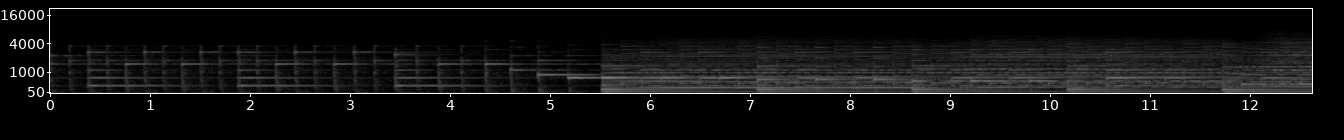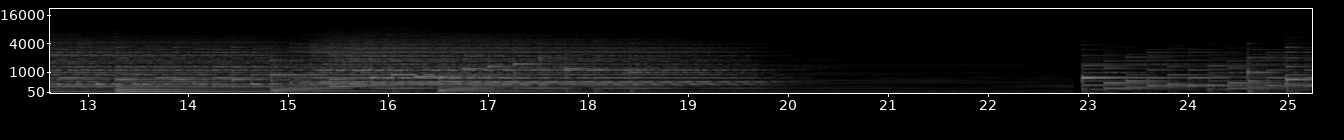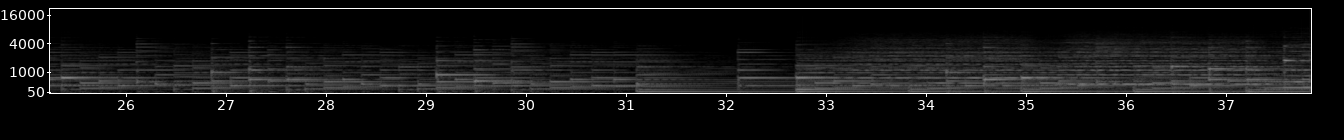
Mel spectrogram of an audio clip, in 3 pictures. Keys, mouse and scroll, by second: 0.9-3.1 drag, 8.6-9.9 drag, 9.9 Tab, 10.6 click, 11.6 ctrl+z, 16.9 click, 17.8-21.2 drag, 24.2 click, 25.8 click, 26.8 ctrl+z, 27.5 click, 28.2 click, 29.3 click, 30.3 click, 32.0 middle click, 34.2 click, 34.6 click, 37.2-37.8 drag.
